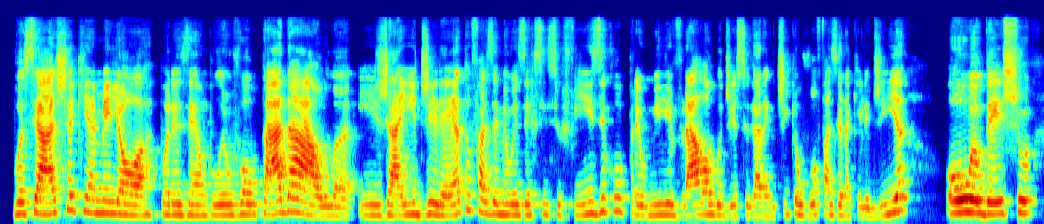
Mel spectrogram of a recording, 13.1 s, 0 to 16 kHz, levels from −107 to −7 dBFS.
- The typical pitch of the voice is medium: Yes, medium, 175 Hz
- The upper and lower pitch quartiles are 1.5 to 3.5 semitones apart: Yes, narrow, 2.6 semitones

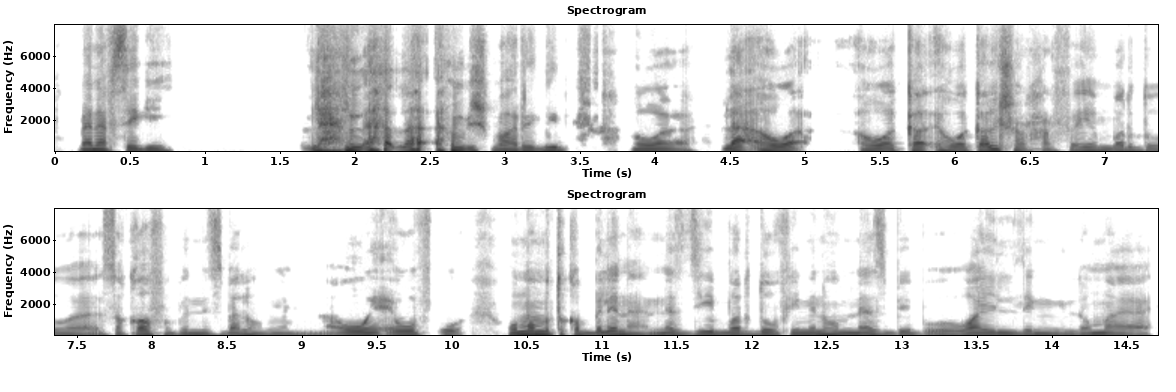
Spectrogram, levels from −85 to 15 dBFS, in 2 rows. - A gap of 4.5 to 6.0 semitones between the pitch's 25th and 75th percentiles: Yes, average, 4.8 semitones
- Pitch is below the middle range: Yes, low, 115 Hz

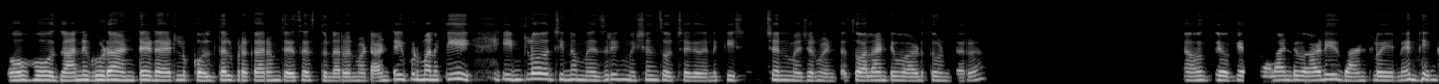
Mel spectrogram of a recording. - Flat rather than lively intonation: Yes, narrow, 2.0 semitones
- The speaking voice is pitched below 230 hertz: Yes, high, 195 Hz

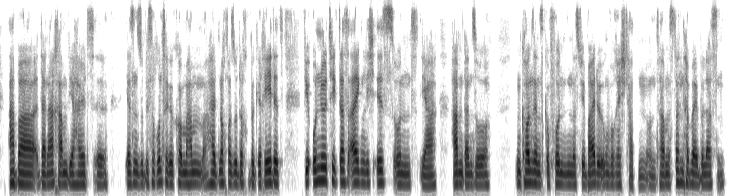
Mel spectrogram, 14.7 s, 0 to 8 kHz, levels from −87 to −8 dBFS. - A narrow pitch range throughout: Yes, narrow, 2.0 semitones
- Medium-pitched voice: No, low, 120 Hz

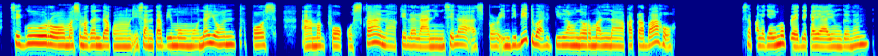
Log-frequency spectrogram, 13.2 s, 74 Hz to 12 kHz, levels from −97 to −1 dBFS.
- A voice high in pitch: Yes, high, 195 Hz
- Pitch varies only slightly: Yes, narrow, 2.3 semitones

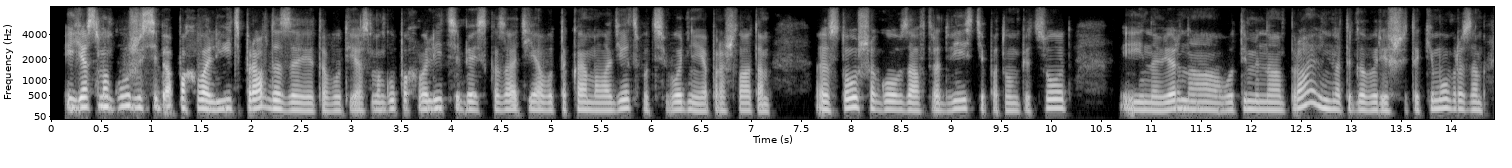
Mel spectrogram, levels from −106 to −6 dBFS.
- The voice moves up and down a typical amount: Yes, average, 3.1 semitones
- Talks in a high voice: No, medium, 170 Hz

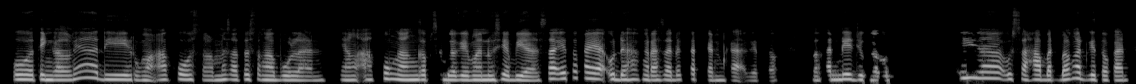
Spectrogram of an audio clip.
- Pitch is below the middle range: No, high, 210 Hz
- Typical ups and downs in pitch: No, narrow, 2.1 semitones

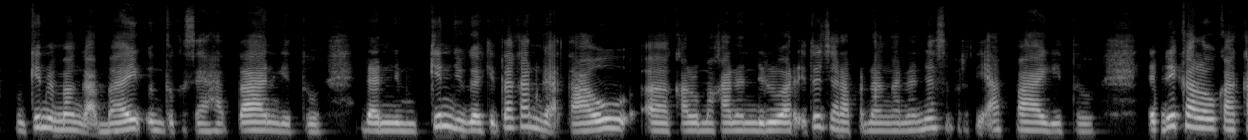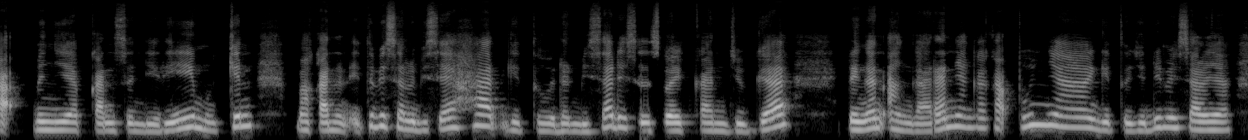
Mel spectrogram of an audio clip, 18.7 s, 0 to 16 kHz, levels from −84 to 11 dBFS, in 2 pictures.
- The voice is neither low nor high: Yes, medium, 180 Hz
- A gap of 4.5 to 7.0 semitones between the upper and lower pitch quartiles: Yes, average, 4.8 semitones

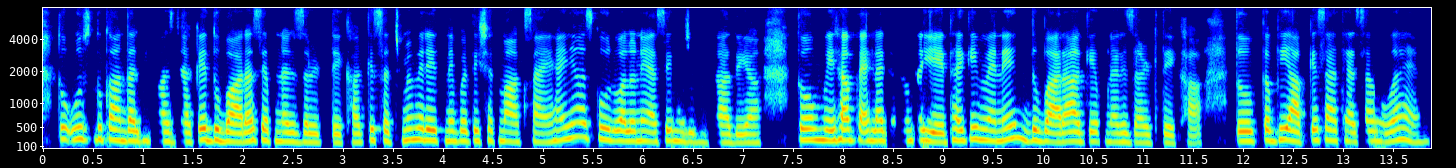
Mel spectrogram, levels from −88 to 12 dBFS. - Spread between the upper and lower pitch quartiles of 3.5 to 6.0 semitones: No, average, 2.7 semitones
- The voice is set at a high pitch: Yes, high, 205 Hz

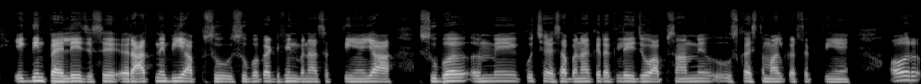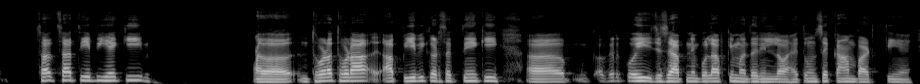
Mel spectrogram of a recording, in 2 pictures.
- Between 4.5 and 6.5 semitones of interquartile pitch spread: No, narrow, 2.4 semitones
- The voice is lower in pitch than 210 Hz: Yes, medium, 140 Hz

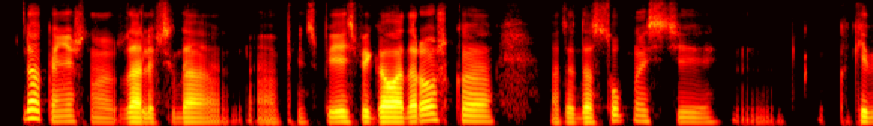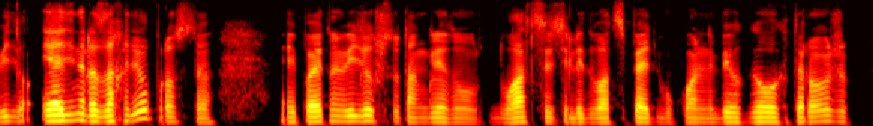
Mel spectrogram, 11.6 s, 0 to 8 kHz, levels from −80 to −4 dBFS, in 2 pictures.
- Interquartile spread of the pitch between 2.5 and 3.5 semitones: Yes, average, 2.9 semitones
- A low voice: Yes, low, 115 Hz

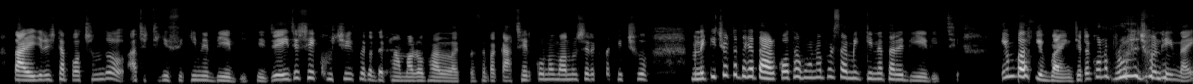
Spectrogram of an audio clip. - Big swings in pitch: Yes, wide, 7.7 semitones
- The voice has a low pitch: No, high, 240 Hz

